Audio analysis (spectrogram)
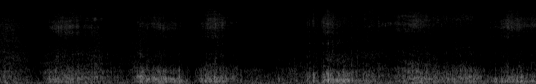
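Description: Long nails tap and scratch a brown glossy leather sofa seat while a palm rubs across the leather. The result is soft, dry rubbing and scraping in slow, repeated swells, mostly low and mid in tone with a faint bright hiss on top.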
